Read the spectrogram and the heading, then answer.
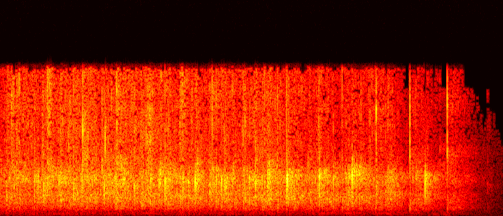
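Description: A crowd claps steadily in a dense, even wash of applause for several seconds, with a few sharper individual claps near the end as it tapers off and fades out.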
